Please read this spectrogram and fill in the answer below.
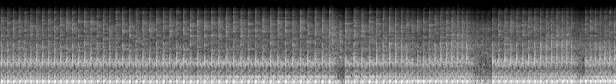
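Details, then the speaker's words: Royal Enfield custom bobber just rebuilt, first start off the bench: single-cylinder thumping at fast idle with occasional uneven popping; runs but needs adjustments to smooth it out. "at least we've got life that's good everything sounds sweet it's a little bit Poppy so I reckon I'm gonna have a few few adjustments now"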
